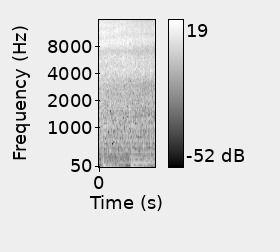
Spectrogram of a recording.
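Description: Vinegar poured into a hot pan over roasted garlic, giving a steady broadband sizzle that flares briefly as the liquid hits, loud and close with no talking.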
